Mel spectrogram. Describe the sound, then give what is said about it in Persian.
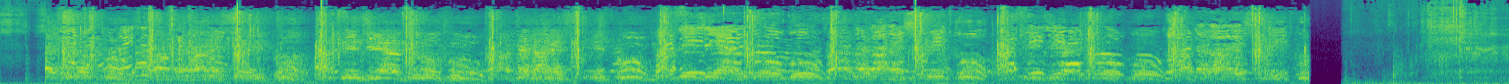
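Technical University students chanting protest slogans at a gathering in Tehran: a loud, continuous roar of many voices shouting in rhythmic unison, sustained throughout before a brief cut near the end. “صدای دانشجویان دانشگاه فنی رو بشنویم.”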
